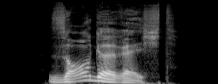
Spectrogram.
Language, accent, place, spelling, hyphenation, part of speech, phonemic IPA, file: German, Germany, Berlin, Sorgerecht, Sor‧ge‧recht, noun, /ˈzɔʁɡəˌʁɛçt/, De-Sorgerecht.ogg
- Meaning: custody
